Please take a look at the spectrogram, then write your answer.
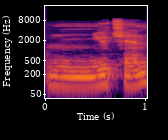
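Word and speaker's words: Mnuchin: says trump ex-treasury secretary uh new chin i think that's how you pronounce it what seems to be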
